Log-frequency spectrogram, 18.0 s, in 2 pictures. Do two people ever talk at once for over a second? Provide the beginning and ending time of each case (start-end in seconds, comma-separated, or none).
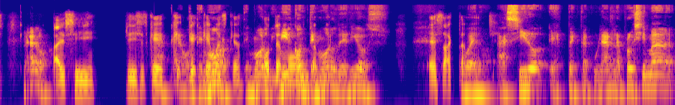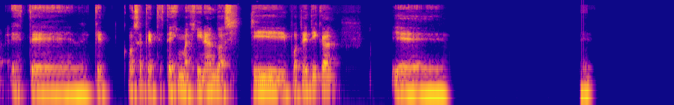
2.1-4.4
